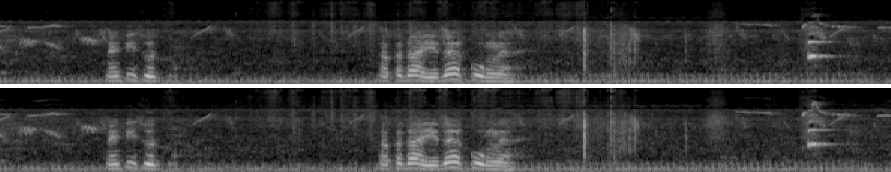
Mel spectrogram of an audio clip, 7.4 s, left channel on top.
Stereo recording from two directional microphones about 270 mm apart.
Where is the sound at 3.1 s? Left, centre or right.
Right.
